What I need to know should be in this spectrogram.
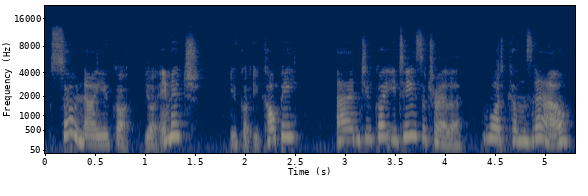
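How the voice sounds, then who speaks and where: A woman's voice: high voice, big pitch swings, moderate pace, husky. Chatty upbeat young woman presenter. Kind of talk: casual online marketing tutorial.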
